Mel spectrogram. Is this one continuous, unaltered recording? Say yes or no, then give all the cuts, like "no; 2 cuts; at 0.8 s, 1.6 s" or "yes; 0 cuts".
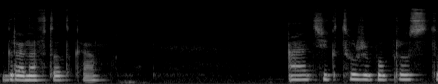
yes; 0 cuts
